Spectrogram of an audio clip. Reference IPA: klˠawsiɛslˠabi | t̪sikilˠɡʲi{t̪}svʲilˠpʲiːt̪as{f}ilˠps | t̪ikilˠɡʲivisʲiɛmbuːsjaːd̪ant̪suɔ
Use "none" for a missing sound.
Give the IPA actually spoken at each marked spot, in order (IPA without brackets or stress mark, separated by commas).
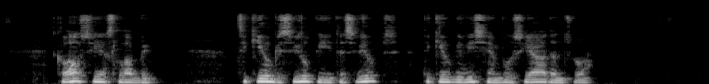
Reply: none, v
